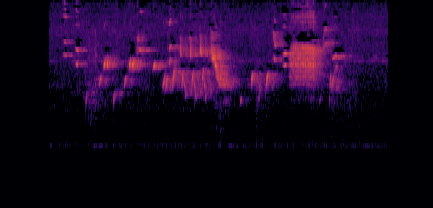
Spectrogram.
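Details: A small bird gives a rapid jumble of high, thin chirps and twittering notes, several per second, over about three seconds; recorded by smartphone with an improvised parabolic dish.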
